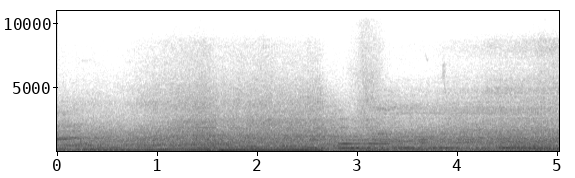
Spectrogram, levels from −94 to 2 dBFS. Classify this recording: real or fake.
real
